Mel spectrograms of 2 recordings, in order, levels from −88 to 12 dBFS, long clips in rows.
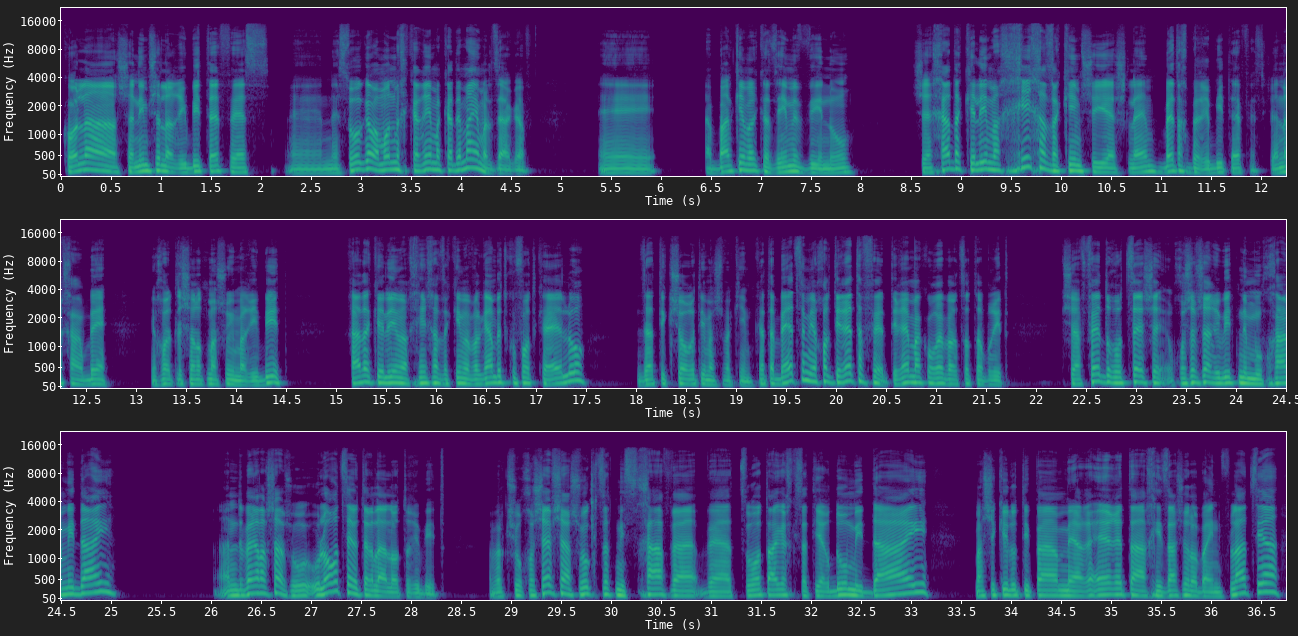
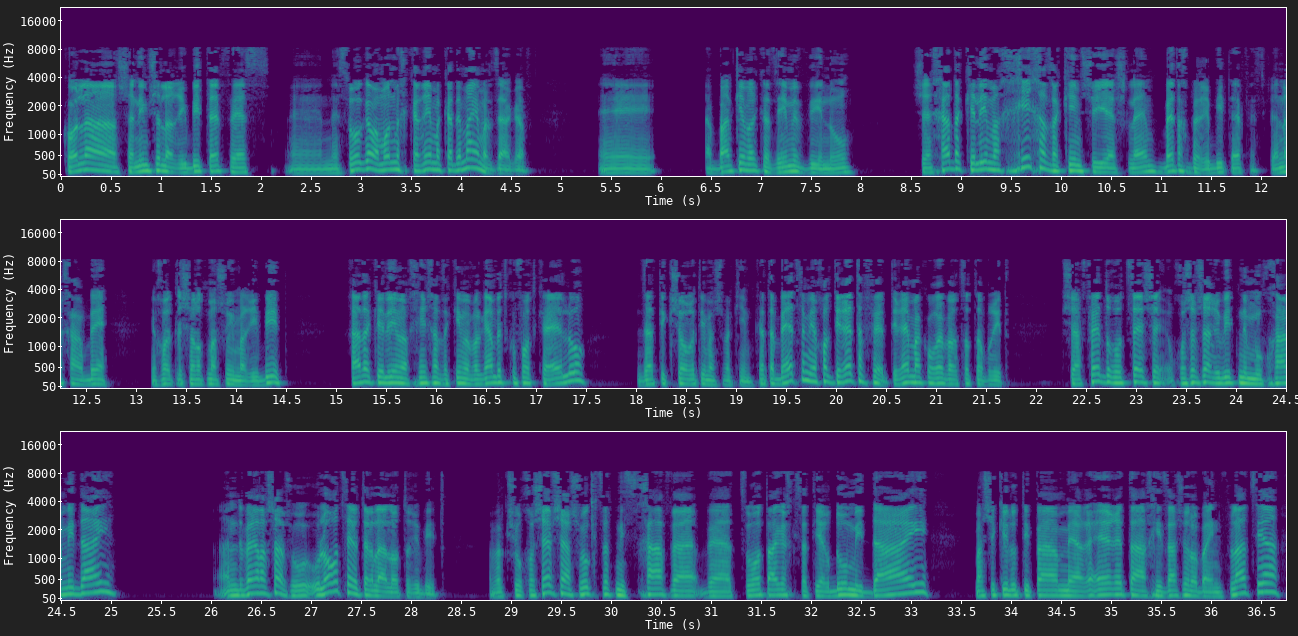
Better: first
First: none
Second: garbled, watery; slightly; nothing above 8 kHz

